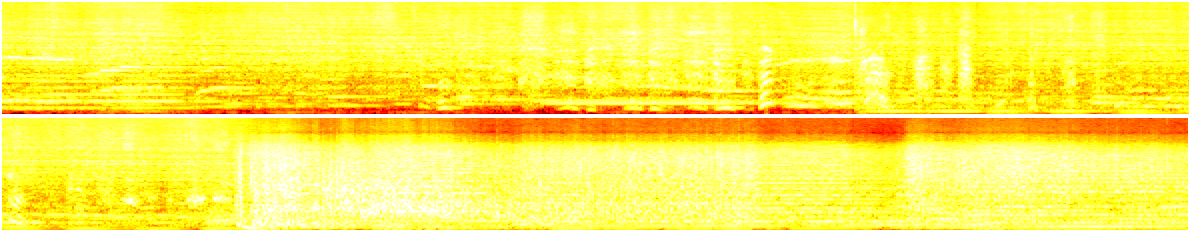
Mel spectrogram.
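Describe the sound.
Cartoon barrage of gunfire and cannon shots: busy, layered sounds give way to a sudden loud blast partway through, followed by a sustained, dense rumble of booming shots.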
